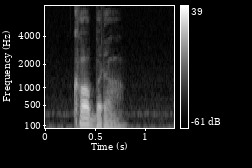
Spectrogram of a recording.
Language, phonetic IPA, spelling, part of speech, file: Polish, [ˈkɔbra], kobra, noun, Pl-kobra.ogg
